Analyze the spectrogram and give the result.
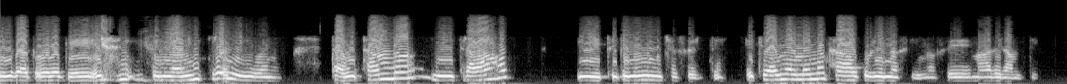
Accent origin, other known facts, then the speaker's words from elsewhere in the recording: Los Palacios, Andalusia, Spain; soy de Los Palacios, soy ingeniera de informática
